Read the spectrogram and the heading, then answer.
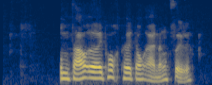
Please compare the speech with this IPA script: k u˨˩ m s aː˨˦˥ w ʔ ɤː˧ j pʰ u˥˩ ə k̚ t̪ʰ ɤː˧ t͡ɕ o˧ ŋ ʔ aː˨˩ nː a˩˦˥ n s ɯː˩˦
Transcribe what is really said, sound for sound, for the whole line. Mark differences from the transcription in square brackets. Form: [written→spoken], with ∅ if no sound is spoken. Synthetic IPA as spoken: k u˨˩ m s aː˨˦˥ w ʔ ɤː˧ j pʰ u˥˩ ə k̚ t̪ʰ ɤː˧ t͡ɕ o˧ ŋ ʔ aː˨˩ nː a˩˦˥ [n→ŋ] s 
